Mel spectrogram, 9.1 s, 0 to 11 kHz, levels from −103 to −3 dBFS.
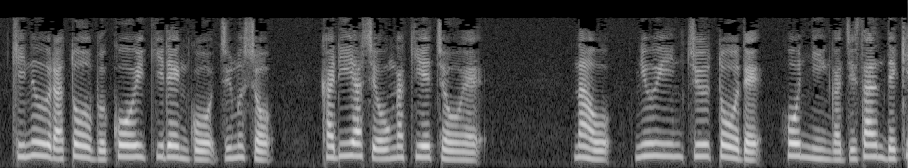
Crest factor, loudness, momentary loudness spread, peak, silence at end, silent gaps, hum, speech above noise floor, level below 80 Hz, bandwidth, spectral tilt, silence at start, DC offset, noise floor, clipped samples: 18 dB; -27 LUFS; 7 LU; -10 dBFS; 0 s; none; none; 40 dB; -74 dBFS; 8 kHz; -5.5 dB/octave; 0.15 s; under 0.1%; -66 dBFS; under 0.1%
